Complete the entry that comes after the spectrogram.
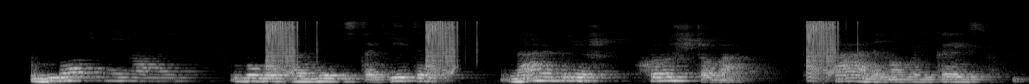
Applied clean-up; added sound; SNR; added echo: none; Fart; 4 dB; reverberation time 2.0 s.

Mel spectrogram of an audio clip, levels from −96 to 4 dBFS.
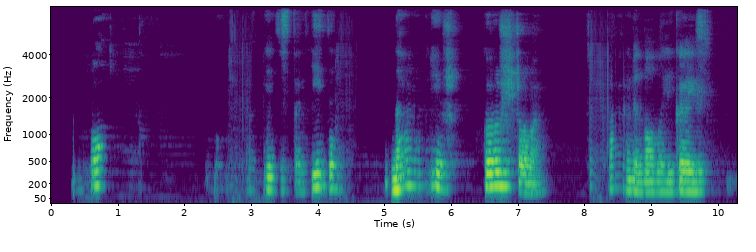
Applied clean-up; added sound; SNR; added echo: neural mask model DeepFilterNet 3.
